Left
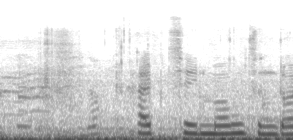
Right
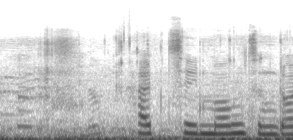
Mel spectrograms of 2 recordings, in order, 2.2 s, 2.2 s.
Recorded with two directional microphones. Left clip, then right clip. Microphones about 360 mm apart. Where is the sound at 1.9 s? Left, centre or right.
Left.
